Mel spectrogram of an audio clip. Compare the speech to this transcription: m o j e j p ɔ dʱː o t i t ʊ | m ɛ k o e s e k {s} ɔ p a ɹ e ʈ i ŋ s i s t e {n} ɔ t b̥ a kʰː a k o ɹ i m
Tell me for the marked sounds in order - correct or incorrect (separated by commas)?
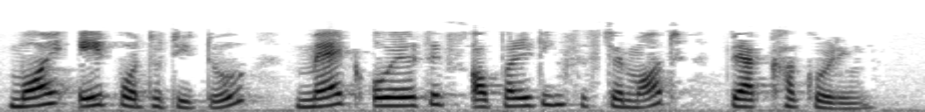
correct, incorrect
